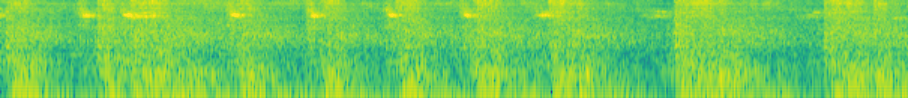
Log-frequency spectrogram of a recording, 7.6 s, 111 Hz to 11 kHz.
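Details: K24-swapped BMW E30, first start on a base map with no tuning: engine runs unevenly with a dull thump roughly every two-thirds of a second over a low rumble; rough idle, cause unclear.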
